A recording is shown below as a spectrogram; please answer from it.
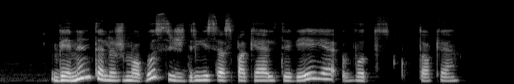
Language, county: Lithuanian, Šiauliai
